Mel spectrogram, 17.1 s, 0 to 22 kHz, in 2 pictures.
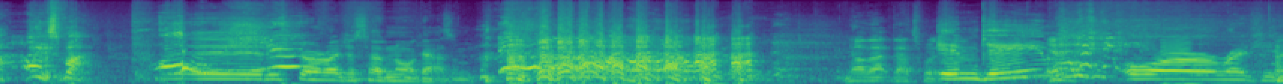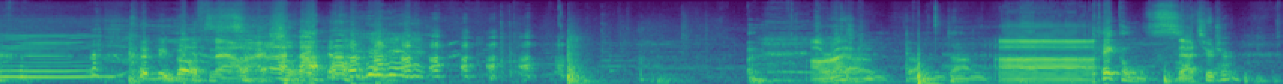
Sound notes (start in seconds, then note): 3.2 laughter; 9.1 laughter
